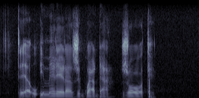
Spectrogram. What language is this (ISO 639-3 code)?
ven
